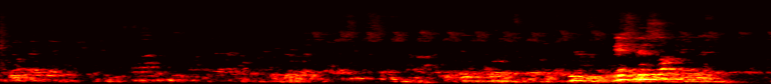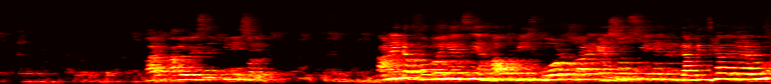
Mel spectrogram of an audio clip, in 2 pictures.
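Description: A man speaks to an audience through a microphone in an echoing hall.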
